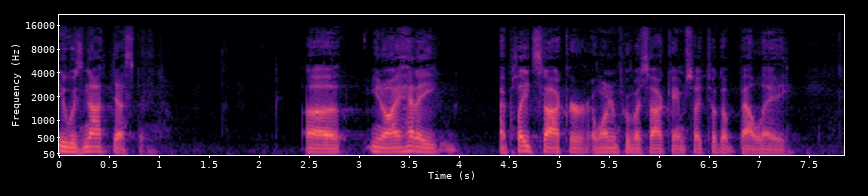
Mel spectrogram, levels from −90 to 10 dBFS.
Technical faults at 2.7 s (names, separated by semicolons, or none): none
